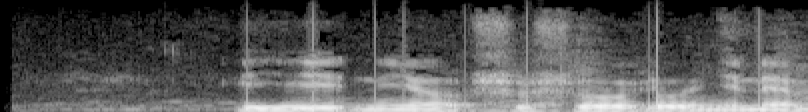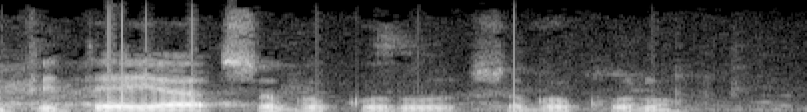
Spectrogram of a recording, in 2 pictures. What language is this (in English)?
Kinyarwanda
